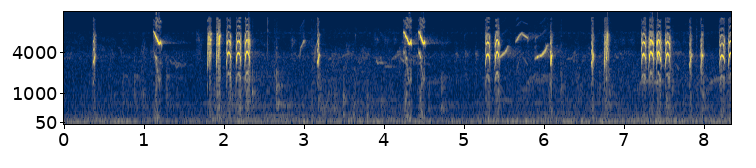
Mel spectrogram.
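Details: Excited yuhina singing in scattered phrases: quick descending whistled slurs, short clusters of three or four buzzy chatter notes, and a final dense rattling run, over a quiet background.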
